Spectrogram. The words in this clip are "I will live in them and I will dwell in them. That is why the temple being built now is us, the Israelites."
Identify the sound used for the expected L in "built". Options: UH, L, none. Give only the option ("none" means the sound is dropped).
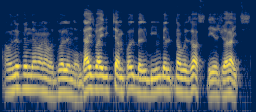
L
